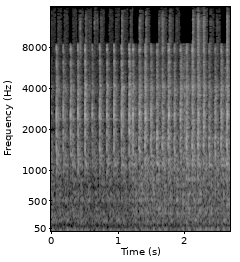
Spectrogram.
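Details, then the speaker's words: Indoor wood gasification boiler just lit: the draft blower starts and hums steadily, drawing air through the boiler and up the chimney, with a fast patter of door rattles during warm-up. Normal draft blower running. "so as it kicks on you're going to be able to hear that blowers start to turn and suck the air through the boiler and blow it up the chimney"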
